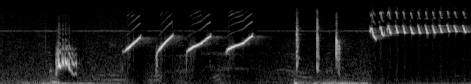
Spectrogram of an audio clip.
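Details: White-rumped shama 'isian tembakan' training song for contest birds: a rough note, four clear rising whistles in a row, a few sharp high ticks, then a fast, even high trill to the end.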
